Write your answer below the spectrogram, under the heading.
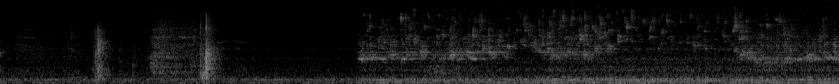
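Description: Two short sharp knocks or splashes about a second apart, then, starting suddenly a little over three seconds in, steady trickling and dripping water in a small tiled bathroom.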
